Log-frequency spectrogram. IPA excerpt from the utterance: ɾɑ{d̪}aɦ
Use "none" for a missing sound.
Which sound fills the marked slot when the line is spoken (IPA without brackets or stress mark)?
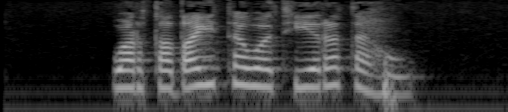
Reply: t̪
